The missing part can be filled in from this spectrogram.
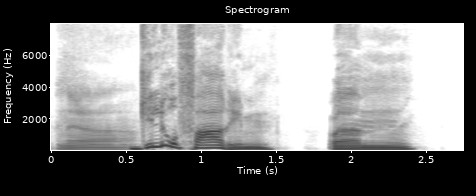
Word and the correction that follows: Ofarim: Gil Ofarim.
